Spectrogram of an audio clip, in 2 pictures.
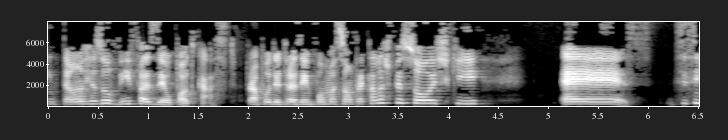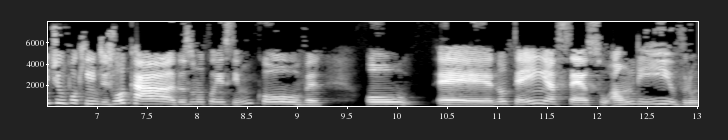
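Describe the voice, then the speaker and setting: A woman speaks at a fairly slow pace in an animated tone, her fairly high voice showing ordinary pitch variation. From Rio de Janeiro, Brazil. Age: 30s. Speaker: podcast host. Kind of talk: casual solo podcast monologue. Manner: chatty, animated.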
